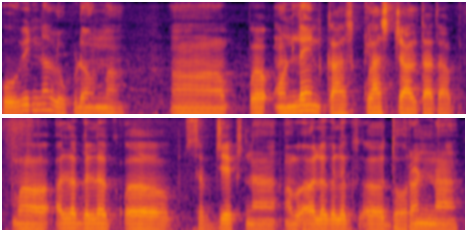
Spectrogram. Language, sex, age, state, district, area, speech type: Gujarati, male, 18-30, Gujarat, Anand, urban, spontaneous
